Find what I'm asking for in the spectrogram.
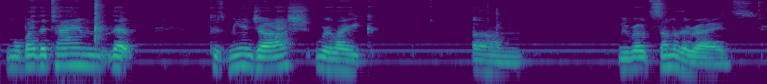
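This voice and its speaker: A man's voice: a little high, slow pace, pauses often, soft background music. A man co-hosting a casual podcast chat, telling rambling stories full of swearing. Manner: rambling, profane storytelling. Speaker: podcast co-host.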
